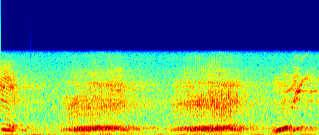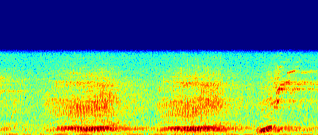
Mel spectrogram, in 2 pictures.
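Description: Humpback whale giving long, low moaning calls, each followed by a quick rising whoop.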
